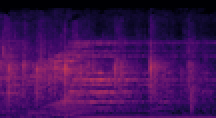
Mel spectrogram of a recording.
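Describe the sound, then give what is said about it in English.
Congregation clapping hands in a church during praise, a few sharp claps in a loose rhythm over voices and sustained tones, with a low steady hum beneath. “Come on and clap your hands and give God some glory.”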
